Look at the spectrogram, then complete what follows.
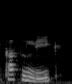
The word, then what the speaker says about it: catholic: in lic or ic anytime a word ends in ic you place the stress on the syllable before the ic the syllable before the ic in catholic or this label before the lic in cartoon league is 2.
